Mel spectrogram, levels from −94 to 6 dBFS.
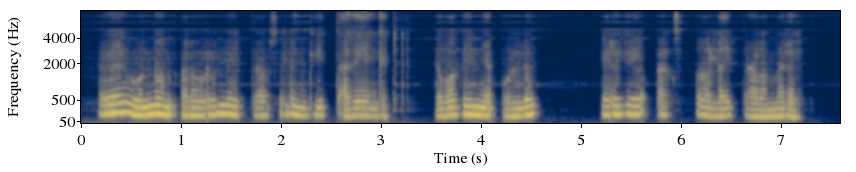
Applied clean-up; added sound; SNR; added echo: neural mask model DeepFilterNet 3.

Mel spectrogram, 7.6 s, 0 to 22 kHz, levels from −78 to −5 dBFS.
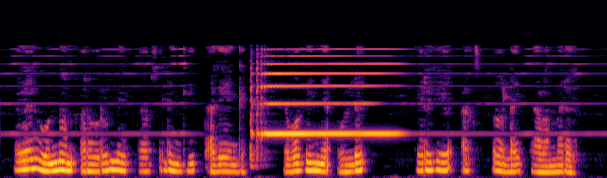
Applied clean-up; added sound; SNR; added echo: classical method log-MMSE.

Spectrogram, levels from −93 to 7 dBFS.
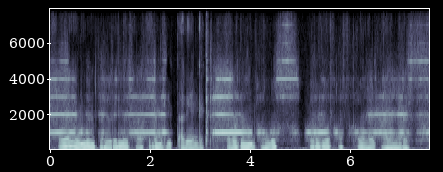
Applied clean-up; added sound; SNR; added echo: neural diffusion model UNIVERSE++.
